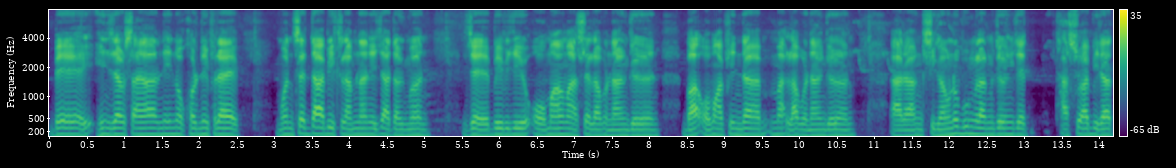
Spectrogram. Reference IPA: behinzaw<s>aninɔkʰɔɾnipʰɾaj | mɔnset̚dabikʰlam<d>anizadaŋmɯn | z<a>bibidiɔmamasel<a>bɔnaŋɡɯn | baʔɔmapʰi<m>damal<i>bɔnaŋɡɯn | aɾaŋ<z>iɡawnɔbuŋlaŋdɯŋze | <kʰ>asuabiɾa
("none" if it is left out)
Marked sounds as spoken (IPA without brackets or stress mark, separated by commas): s, n, e, a, n, a, s, tʰ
